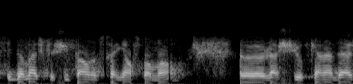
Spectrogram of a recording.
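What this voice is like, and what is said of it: French-Australian accent. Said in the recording (French): “on l'entend dans votre accent franco-australien”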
